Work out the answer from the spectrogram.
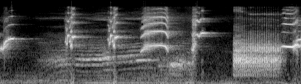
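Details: Javan myna song for provoking and training other birds: a thin level whistle, sharp clipped notes, and a long loud harsh rasp before a final whistle.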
